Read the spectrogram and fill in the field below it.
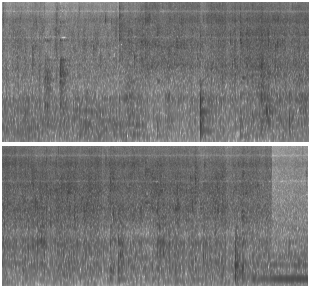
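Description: Chopped onions fry in hot oil with bay leaf and garam masala, giving a loud, continuous sizzle with frequent stirring scrapes and clinks close by. The sound drops off sharply near the end.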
